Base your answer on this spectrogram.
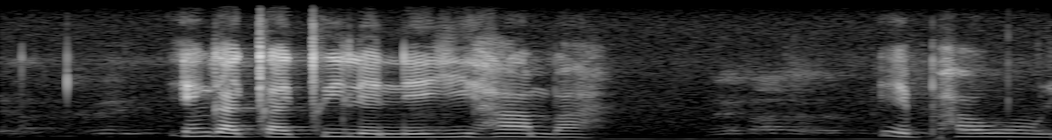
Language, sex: Zulu, female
